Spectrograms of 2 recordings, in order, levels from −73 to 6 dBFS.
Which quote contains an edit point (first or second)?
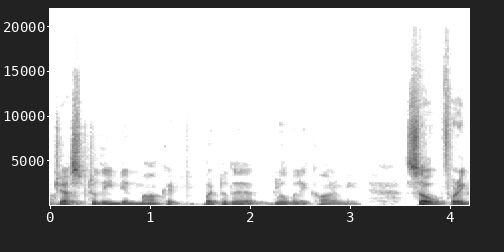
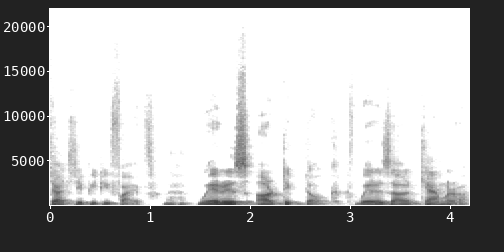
second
